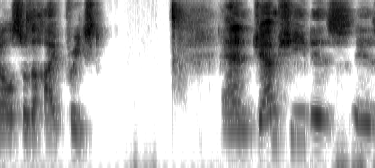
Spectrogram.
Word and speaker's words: Jamshid: His name is Jamshid, or sometimes Yamshid, if the J is pronounced, is silent.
